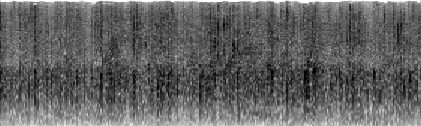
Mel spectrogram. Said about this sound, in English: Give Jesus a hand clap of praise this morning. Amen.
